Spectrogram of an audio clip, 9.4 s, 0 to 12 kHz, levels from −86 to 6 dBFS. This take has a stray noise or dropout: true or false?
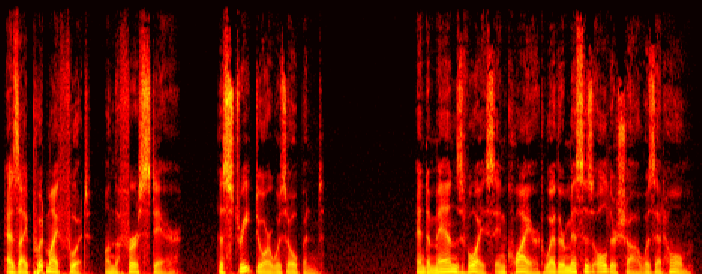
false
